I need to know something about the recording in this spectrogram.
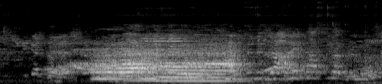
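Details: Dairy cow at a farm holding dairy and pregnant cows, giving one long, low, drawn-out moo lasting about a second and a half, swelling then fading, with faint background noise afterward.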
